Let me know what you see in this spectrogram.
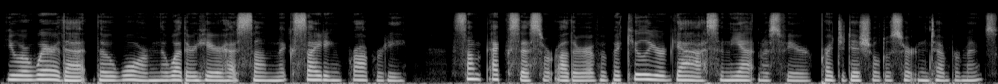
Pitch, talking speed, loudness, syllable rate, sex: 195 Hz, 170 wpm, -18 LUFS, 5.5 syllables/s, female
